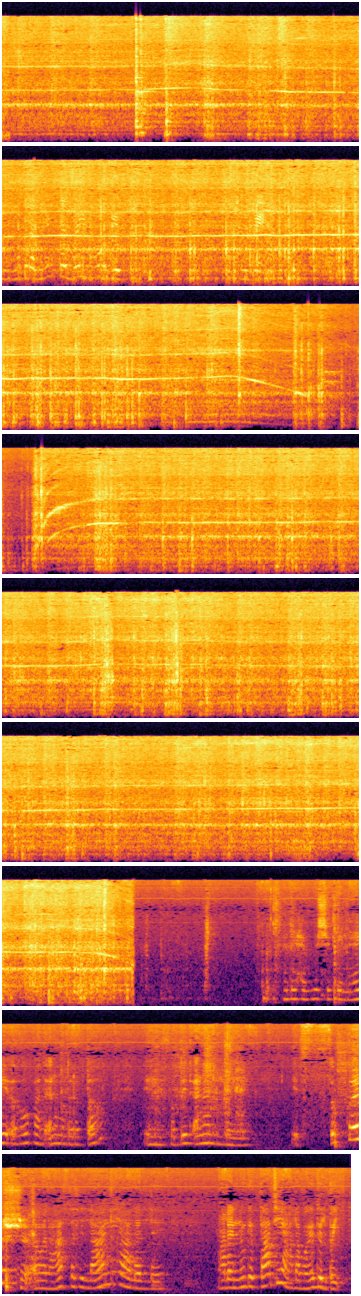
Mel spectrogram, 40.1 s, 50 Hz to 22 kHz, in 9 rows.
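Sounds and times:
electric hand mixer running: 0:00.0 - 0:28.5.

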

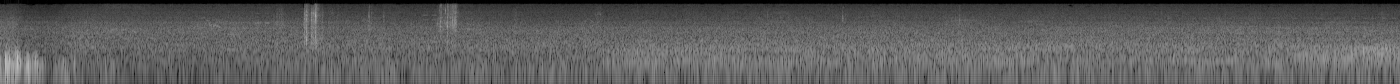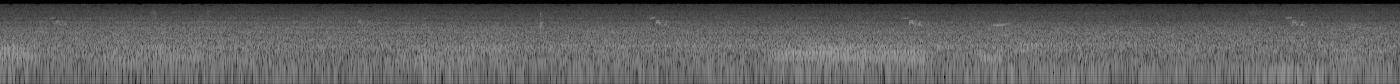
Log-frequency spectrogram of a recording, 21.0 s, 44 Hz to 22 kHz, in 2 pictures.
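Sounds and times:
wind rumble: 0:00.0 - 0:00.7
distant locomotive horn chord: 0:04.6 - 0:08.0, 0:09.4 - 0:18.3.

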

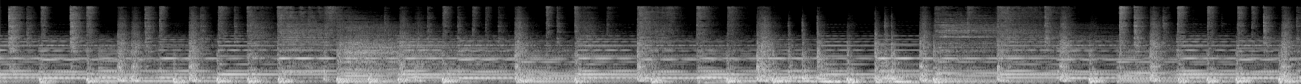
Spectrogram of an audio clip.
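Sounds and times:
drum kit groove: 0:00.0 - 0:13.0
sustained accompanying music: 0:02.9 - 0:07.0.

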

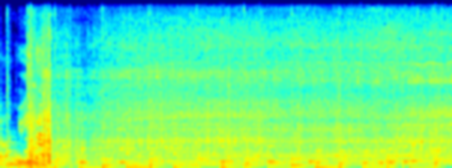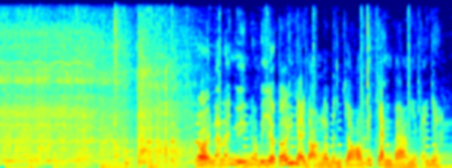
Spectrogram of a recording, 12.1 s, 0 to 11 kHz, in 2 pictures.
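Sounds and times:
blender running: 0:00.4 - 0:08.9.

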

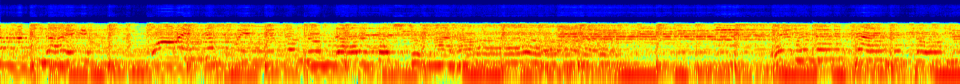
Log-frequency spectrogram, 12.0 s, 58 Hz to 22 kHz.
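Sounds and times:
person singing: 0:00.0 - 0:07.9, 0:09.6 - 0:12.0
bass guitar: 0:00.0 - 0:12.0
drums: 0:00.0 - 0:12.0
electric guitar: 0:00.0 - 0:12.0.

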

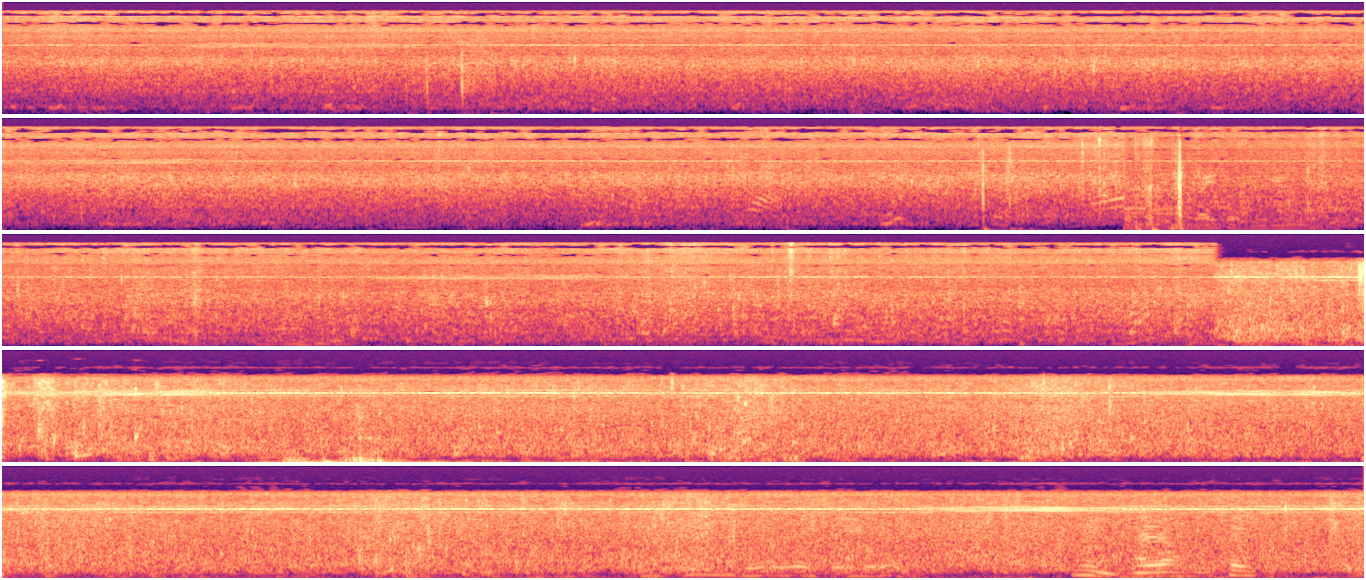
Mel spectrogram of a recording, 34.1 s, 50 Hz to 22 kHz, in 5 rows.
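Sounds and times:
river running over stones: 0:00.0 - 0:31.1
steady high whine: 0:00.0 - 0:34.0
splashing in water: 0:11.7 - 0:15.4, 0:16.0 - 0:22.5
heavy low thump: 0:21.8 - 0:22.7.

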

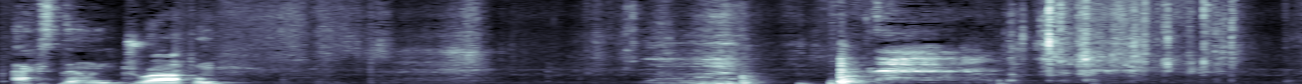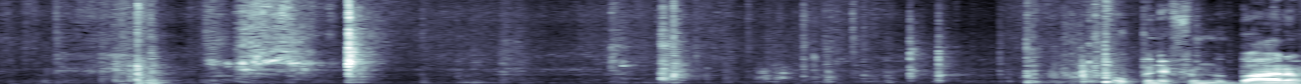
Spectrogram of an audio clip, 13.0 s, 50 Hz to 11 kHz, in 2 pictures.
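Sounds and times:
plastic packaging crinkling: 0:05.1 - 0:06.4.

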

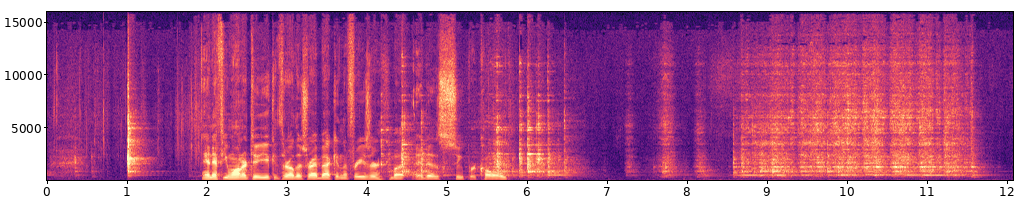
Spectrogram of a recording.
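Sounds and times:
rasping scrape: 0:07.2 - 0:11.8.

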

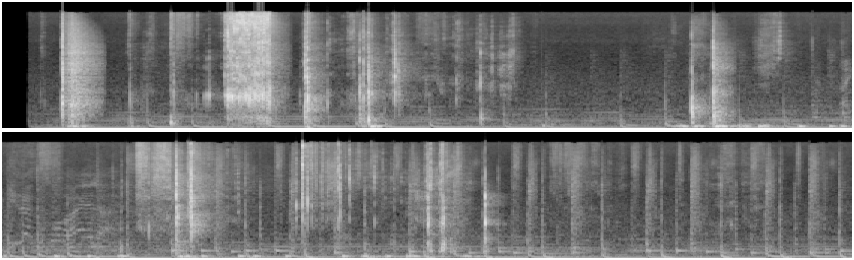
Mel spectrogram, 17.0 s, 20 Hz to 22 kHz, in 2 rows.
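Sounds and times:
background music low notes: 0:00.3 - 0:17.0
scraping rub: 0:03.4 - 0:05.2, 0:09.7 - 0:10.9, 0:11.6 - 0:16.3
cardboard packaging handling: 0:09.8 - 0:13.2.

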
